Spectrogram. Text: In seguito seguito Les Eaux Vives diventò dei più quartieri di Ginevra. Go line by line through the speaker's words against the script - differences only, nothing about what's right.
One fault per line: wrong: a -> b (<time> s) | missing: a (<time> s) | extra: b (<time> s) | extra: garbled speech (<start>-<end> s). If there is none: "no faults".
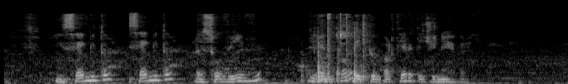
no faults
